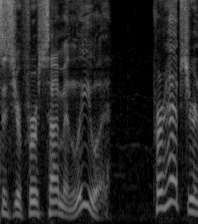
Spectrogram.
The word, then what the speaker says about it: Liyue: En anglais, c'est Liyue. Liyue. En français, c'est Liyue. Non, moi, je prononce juste les lettres qui sont là. Il est marqué L-I-Y-U-E. Comme Liyue. Liyue.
